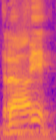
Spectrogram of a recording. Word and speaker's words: Dravet: síndrome de Dravet, ou Dravet, eu não sei pronunciar. – Dravé, Dravé. – Dravé, é francês, da, da filha Clarian.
